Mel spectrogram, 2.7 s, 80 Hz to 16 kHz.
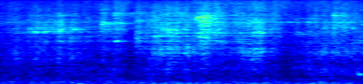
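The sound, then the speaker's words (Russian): A Chinese car with a 98-horsepower 1.5-litre engine: its manual gearbox rattles and clunks inside a steady, loud low rumble of the moving vehicle, continuous for the whole stretch with no one speaking. “В данном конкретном случае какие-то неурядицы с механической коробкой передач”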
